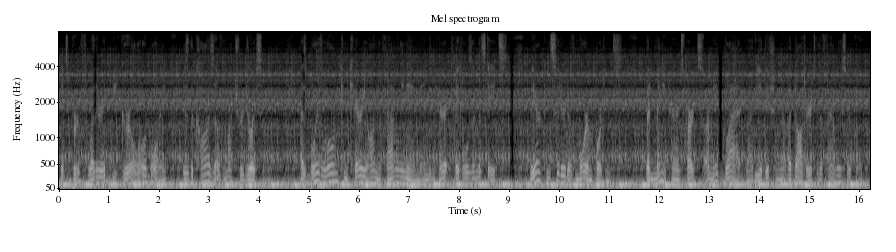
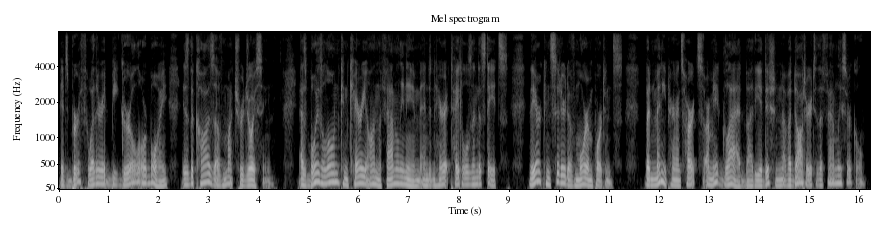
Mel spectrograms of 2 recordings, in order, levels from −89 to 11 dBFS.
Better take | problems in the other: second | background sound (Mechanisms); 3 dB above the speech

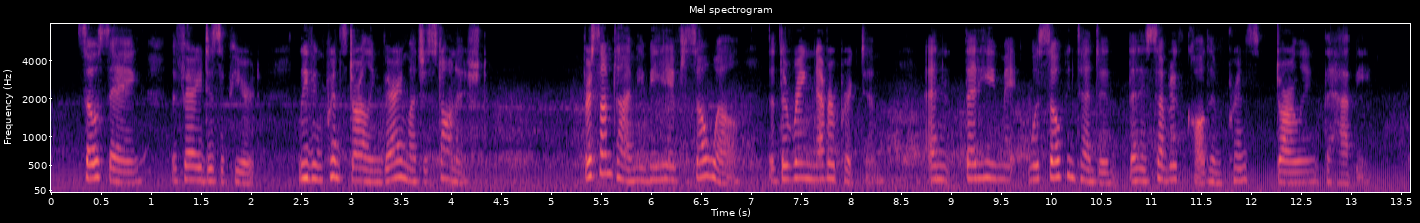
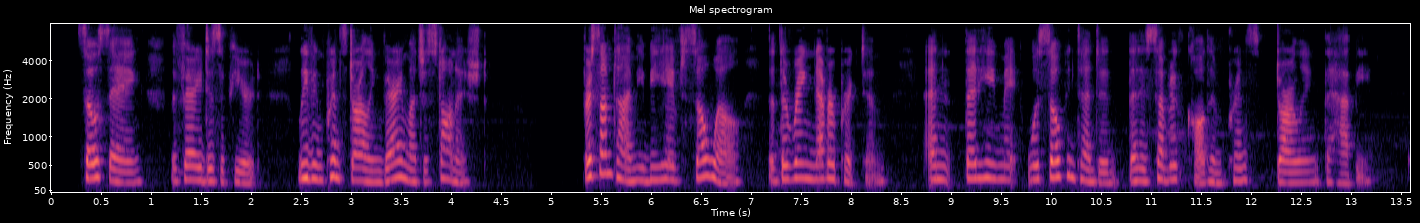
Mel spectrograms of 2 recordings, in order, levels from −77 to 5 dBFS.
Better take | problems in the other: second | background sound (Musical instrument + Fixed-wing aircraft, airplane); 12 dB below the speech

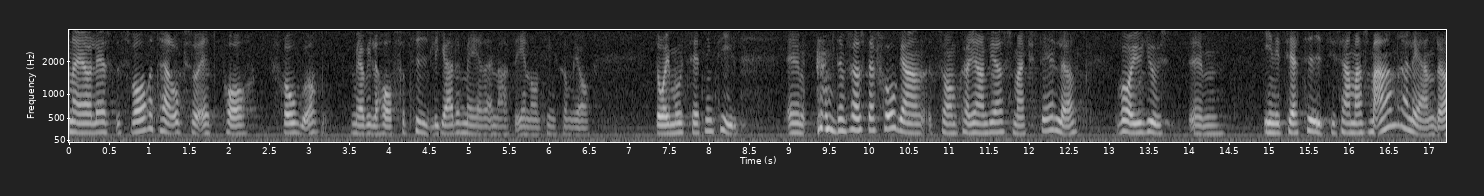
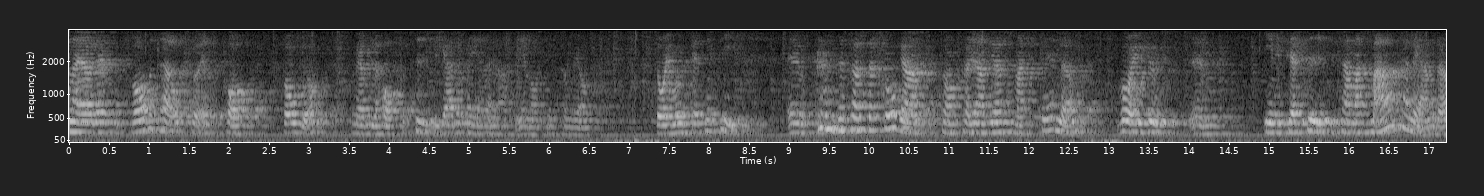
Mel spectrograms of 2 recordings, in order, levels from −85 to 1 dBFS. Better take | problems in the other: first | background sound (Rain); 19 dB below the speech // room echo; dies away in 1.2 s

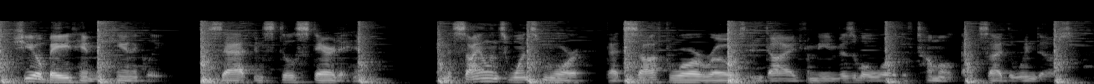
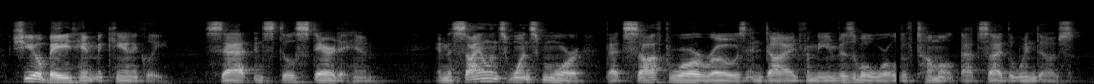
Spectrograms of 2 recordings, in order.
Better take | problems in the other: second | noise reduction (classical method log-MMSE)

